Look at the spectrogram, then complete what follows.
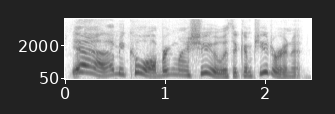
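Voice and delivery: high-pitched, eager put-on reply; mock-eager friend. Acts out eager friend agreeing.

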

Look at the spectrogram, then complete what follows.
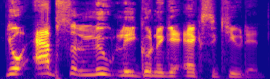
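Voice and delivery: blunt cellmate, touch of mockery; lightly played jail lowlife, matter-of-fact; lightly voiced rough cellmate. Cellmate tells prisoner he'll be executed, lightly mocking.

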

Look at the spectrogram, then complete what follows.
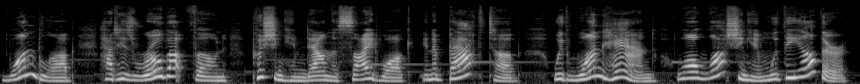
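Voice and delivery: ordinary delivery

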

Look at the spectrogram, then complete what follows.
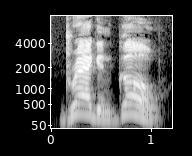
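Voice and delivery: high urgent shout; yelling. Acted. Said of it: "yelled Simon".

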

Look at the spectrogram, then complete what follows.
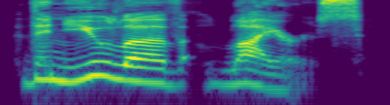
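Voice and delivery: loud, drawn-out accusation; snapped back. A narrator's reading. The being accusing Opal's friends of lying, snapping. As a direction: snap back with slow, heavy force. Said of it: "he snapped back".

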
